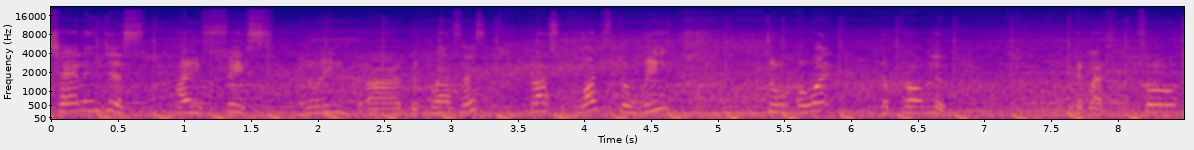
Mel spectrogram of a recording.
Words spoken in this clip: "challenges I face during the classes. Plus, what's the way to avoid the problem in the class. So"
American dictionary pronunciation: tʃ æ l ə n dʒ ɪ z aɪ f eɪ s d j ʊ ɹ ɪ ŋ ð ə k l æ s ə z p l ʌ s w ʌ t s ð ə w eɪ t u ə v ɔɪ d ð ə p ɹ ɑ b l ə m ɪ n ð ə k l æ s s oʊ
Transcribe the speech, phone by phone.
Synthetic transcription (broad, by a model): tʃ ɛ l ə n dʒ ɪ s aɪ f eɪ s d j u ɹ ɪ ŋ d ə k l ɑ s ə s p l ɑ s w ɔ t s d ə w eɪ t u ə w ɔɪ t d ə p ɹ ɑ b l ə m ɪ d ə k l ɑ s s oʊ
